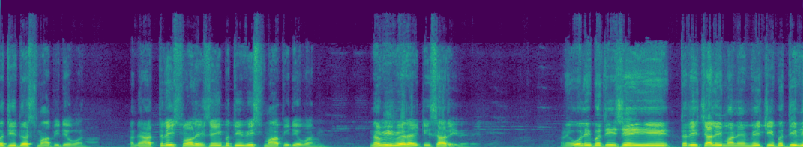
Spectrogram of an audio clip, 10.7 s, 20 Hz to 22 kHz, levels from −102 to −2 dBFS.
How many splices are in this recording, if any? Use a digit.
0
